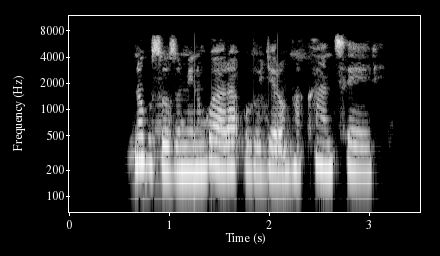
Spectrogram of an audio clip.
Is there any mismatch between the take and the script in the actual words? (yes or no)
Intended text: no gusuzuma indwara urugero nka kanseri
no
